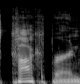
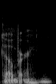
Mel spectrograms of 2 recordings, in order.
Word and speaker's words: Cockburn: I think it is pronounced Coburn.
